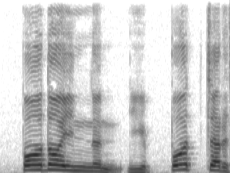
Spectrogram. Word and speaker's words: 뻗어: 그 다음에 금방 읽을 때 뻗어 있는, 이게 뻗자를 잘 발음을 못했어요. 뻗어 있는 해보세요. 태백산맥과 예, 소백산맥이 뻗어 있는, 아까도 다른 학생이 좀 잘못 읽었는데 뻗어 있는, 이 경음 된소리로 읽어야 돼요.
